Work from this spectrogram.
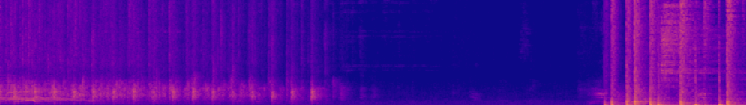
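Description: An audience at a holiday market press event in downtown Washington DC claps and cheers loudly for several seconds, then falls silent before a second burst of applause with voices mixed in.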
